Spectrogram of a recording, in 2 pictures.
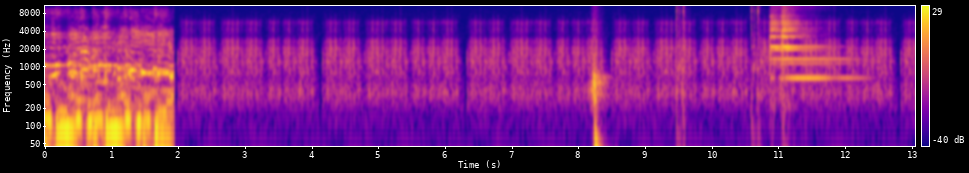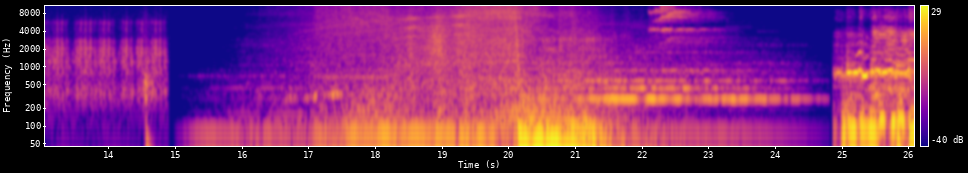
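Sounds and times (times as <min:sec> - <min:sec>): rapid typewriter key clicking: 0:02.0 - 0:10.9
sharp clicks: 0:02.1 - 0:10.8
notification bell chiming: 0:10.8 - 0:12.4.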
